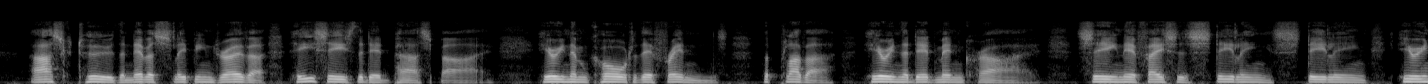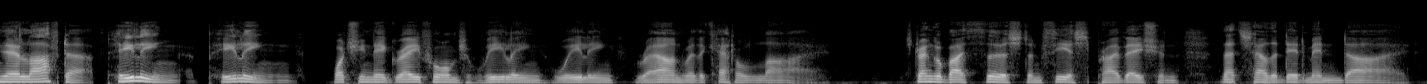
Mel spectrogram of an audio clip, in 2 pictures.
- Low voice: Yes, low, 110 Hz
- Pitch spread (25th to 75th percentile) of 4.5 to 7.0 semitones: No, average, 3.2 semitones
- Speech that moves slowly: Yes, slow, 120 wpm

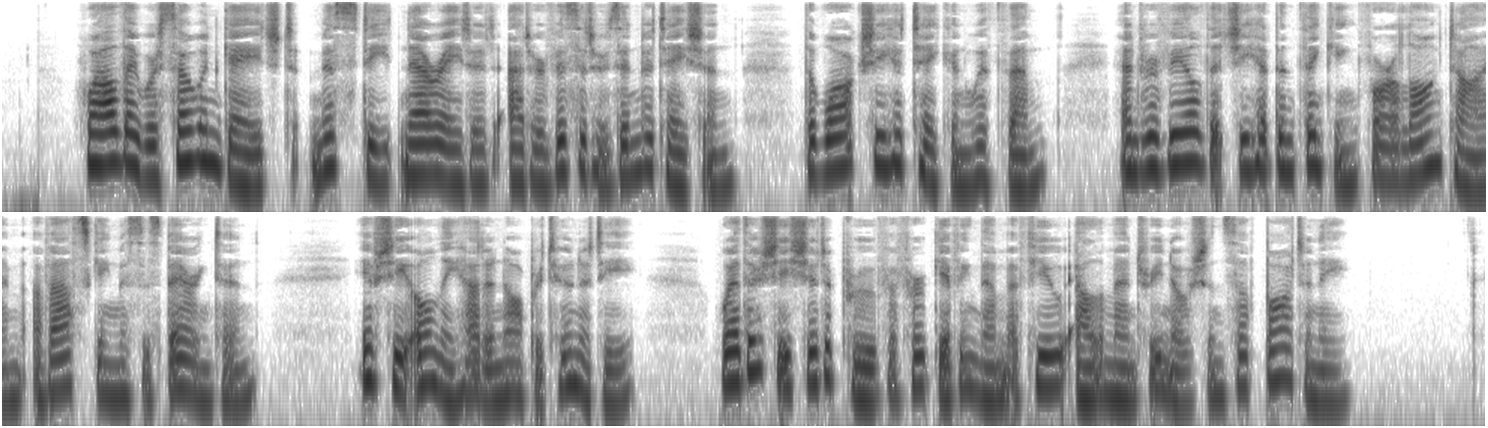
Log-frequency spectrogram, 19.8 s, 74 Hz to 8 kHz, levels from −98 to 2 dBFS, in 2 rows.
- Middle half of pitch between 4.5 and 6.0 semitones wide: Yes, average, 5.2 semitones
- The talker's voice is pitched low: No, medium, 165 Hz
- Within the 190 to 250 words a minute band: No, average, 165 wpm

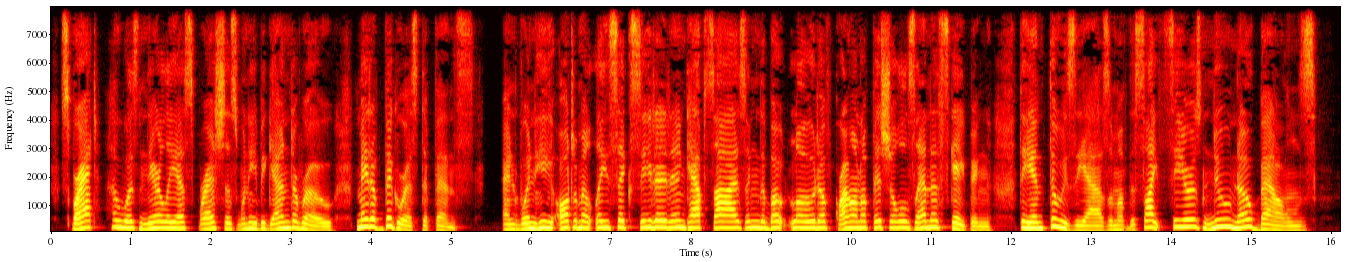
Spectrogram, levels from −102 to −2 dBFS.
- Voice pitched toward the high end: Yes, high, 210 Hz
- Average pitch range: Yes, average, 3.8 semitones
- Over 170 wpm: No, average, 140 wpm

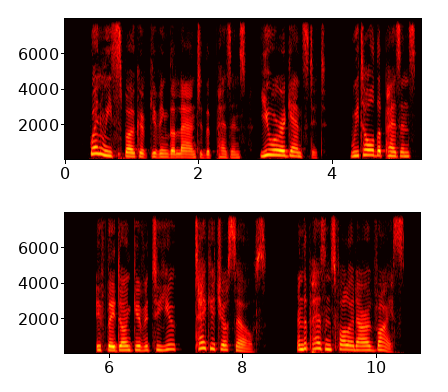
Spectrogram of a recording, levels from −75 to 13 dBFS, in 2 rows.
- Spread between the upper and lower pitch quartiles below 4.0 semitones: No, average, 4.8 semitones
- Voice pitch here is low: No, high, 225 Hz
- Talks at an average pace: Yes, average, 190 wpm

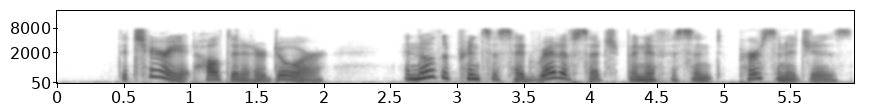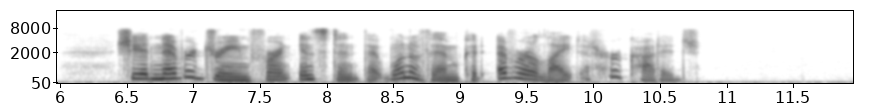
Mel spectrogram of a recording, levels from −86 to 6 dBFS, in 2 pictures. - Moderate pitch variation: No, wide, 7.6 semitones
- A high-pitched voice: Yes, high, 200 Hz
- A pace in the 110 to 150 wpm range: No, average, 160 wpm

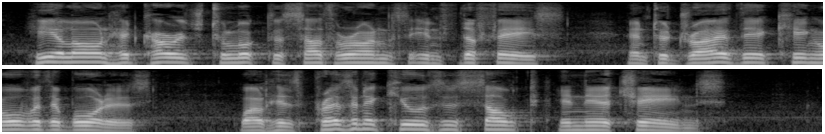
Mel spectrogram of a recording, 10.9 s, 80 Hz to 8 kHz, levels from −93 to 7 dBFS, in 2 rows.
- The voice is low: No, medium, 155 Hz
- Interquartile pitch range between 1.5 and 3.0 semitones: Yes, narrow, 2.4 semitones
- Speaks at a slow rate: No, average, 150 wpm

